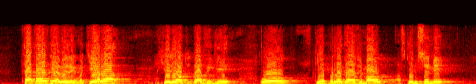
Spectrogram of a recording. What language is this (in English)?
Icelandic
